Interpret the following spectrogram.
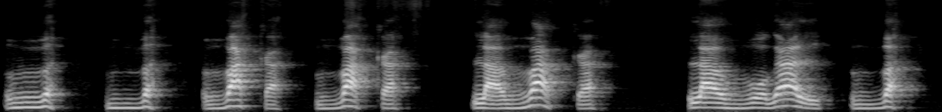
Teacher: Ba, pa. Mas em espanhol eles têm o bilabial fricativo. Precisa fazer uma fricção com os lábios.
